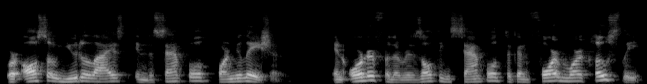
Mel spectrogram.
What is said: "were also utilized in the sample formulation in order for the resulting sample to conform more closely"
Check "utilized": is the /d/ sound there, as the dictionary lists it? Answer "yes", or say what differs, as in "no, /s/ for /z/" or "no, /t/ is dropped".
yes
